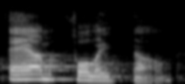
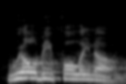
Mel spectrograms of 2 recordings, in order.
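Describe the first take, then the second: First: "am" drawn out slow and emphatic; stress on AM. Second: "Will" stressed as the wrong reading; falling on "Will be fully known". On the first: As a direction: lean hard on "am fully known". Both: Shown as a demonstration.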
